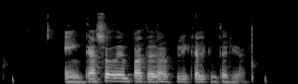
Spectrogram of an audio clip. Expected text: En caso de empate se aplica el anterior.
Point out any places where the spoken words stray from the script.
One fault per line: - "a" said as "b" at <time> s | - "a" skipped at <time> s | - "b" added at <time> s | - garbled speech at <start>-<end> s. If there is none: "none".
none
